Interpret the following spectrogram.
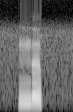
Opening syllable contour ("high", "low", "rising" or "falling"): low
